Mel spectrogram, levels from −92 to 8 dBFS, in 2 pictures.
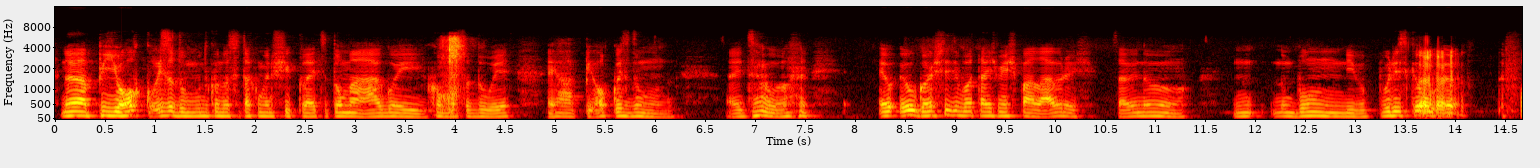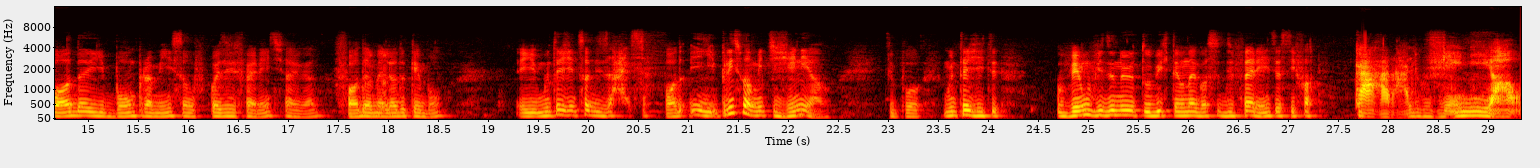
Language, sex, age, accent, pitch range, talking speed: Portuguese, male, 20-39, Brazilian, 115-135 Hz, 185 wpm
